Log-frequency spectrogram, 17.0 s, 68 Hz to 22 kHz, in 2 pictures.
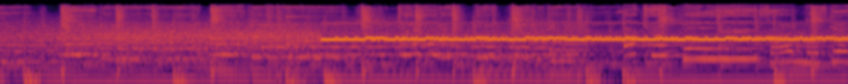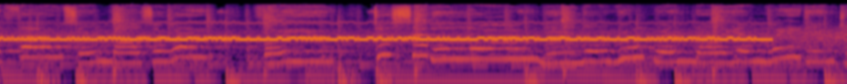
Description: RTTY (75 baud, 170 Hz shift), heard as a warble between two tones, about 1550 Hz centre. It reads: CQ CQ CQ DE KB4WQL KB4WQL KB4WQL PSE K NAME IS TOM, QTH UTRECHT, LOC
